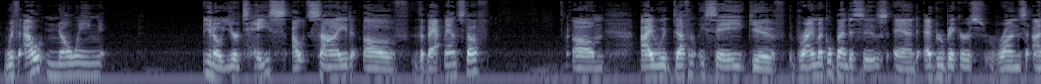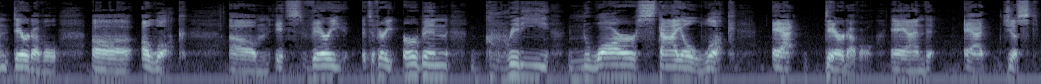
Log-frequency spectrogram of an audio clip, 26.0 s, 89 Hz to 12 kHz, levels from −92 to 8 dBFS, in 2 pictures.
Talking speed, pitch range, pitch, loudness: 105 wpm, 120-135 Hz, 125 Hz, -25 LUFS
